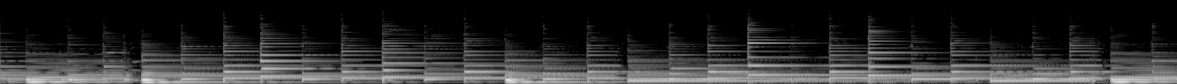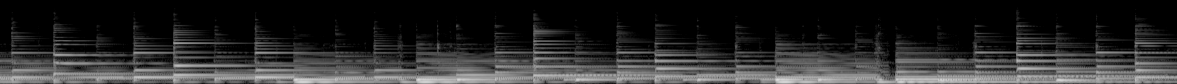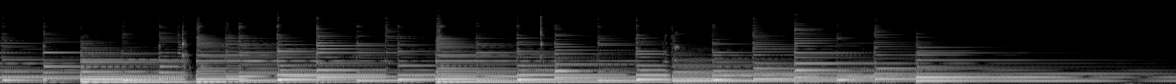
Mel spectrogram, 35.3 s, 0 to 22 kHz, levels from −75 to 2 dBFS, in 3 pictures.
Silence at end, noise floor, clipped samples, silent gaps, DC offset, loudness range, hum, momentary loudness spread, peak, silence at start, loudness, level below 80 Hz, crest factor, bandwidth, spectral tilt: 0 s; -42 dBFS; under 0.1%; none; under 0.1%; 3 LU; none; 9 LU; -2 dBFS; 0 s; -20 LUFS; -56 dBFS; 18 dB; 7.2 kHz; -9 dB/octave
